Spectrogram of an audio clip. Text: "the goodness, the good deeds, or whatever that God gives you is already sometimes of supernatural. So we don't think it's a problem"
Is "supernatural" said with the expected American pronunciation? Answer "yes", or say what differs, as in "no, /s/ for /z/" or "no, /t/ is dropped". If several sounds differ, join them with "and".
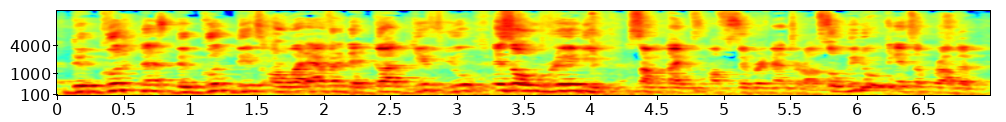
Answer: yes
